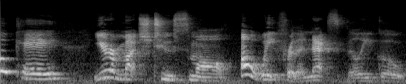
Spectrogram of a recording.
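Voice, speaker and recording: A put-on character voice at a fairly slow pace against clear background noise. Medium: read story. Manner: gruff, threatening.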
